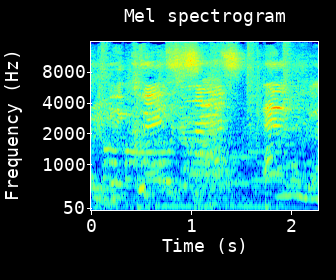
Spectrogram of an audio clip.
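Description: Background music with a steady low bass line under young girls' voices, with two brief high-pitched calls, about half a second in and near the end.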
